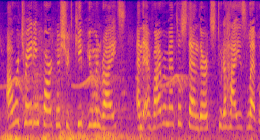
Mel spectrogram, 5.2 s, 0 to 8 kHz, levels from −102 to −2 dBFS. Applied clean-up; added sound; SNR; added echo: none; Bird; 9 dB; none.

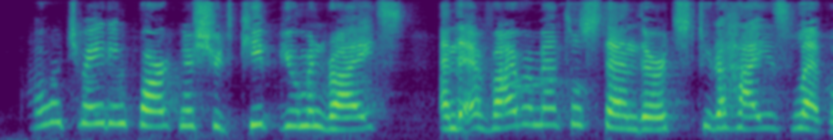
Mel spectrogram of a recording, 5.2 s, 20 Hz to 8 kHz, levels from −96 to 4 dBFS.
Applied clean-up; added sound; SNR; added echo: neural mask model DeepFilterNet 3.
